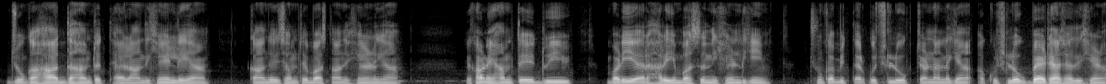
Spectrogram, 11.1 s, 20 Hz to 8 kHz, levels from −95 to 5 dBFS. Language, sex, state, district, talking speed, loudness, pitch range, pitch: Hindi, male, Uttarakhand, Uttarkashi, 205 wpm, -22 LUFS, 100-110 Hz, 105 Hz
